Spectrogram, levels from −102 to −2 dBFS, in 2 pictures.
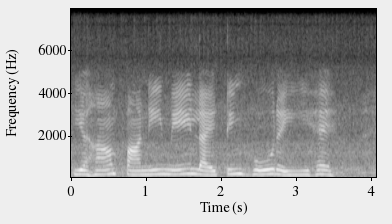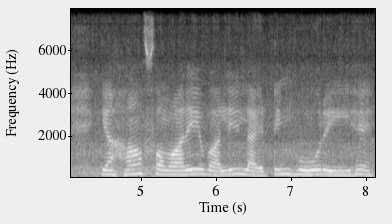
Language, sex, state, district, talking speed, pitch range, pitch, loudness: Hindi, female, Rajasthan, Jaipur, 105 wpm, 190-215 Hz, 205 Hz, -16 LUFS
